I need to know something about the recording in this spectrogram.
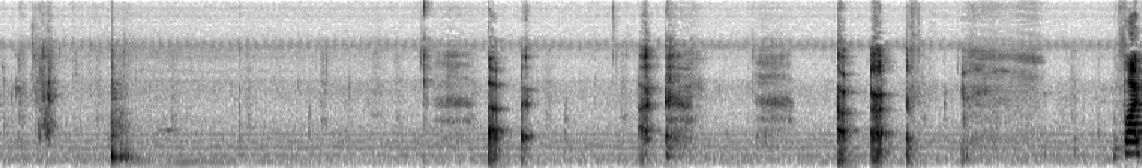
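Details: Burping challenge after drinking Coca-Cola: a run of about nine short, loud burps with quiet gaps between them; repeated burping.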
